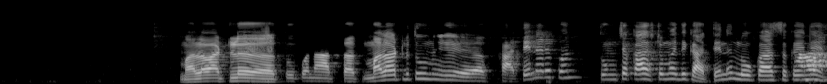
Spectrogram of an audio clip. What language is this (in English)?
Marathi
